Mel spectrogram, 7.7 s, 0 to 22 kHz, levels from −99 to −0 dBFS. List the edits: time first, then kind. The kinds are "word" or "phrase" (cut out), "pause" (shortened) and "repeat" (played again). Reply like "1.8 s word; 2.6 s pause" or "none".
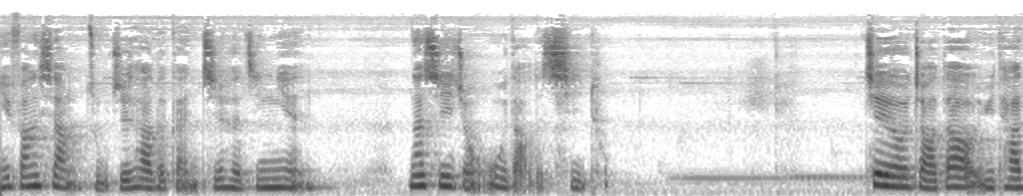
none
